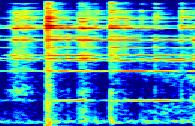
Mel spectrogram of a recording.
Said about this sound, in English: The Sensei bell.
